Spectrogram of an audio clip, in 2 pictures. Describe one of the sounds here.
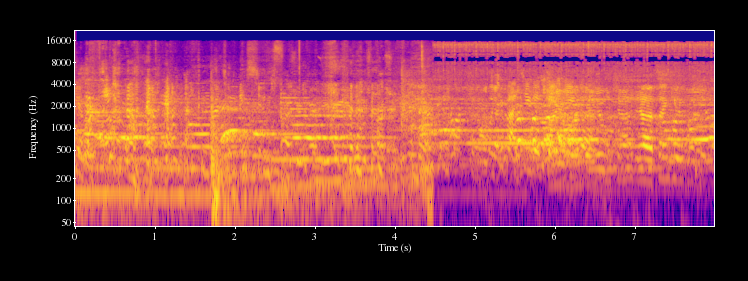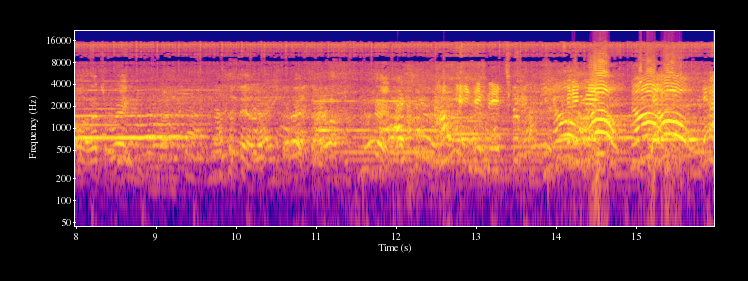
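A crowd of young people chatters and cheers in an echoing hall.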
